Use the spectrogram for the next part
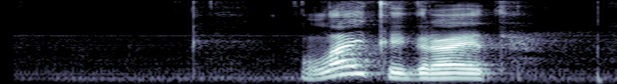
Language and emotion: Russian, positive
